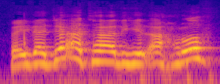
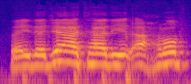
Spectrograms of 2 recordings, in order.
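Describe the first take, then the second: No difference in how they are said.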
